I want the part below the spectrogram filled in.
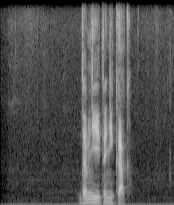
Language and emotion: Russian, neutral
